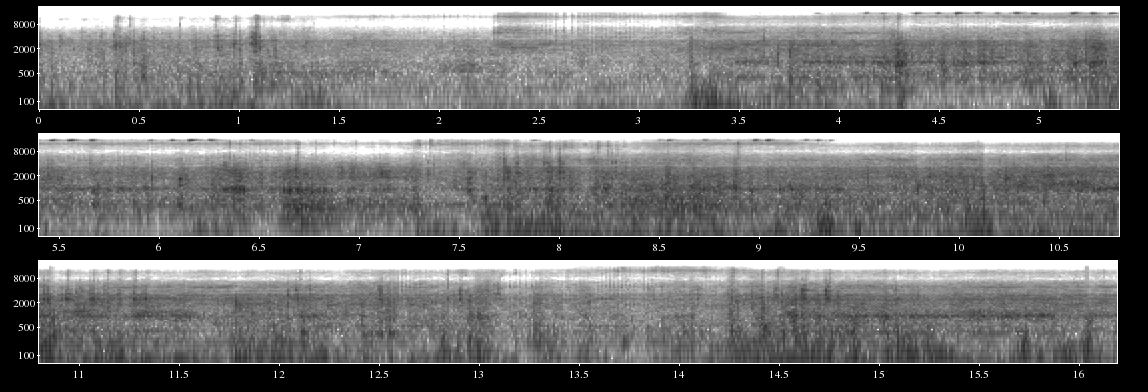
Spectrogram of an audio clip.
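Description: Mountain bike riding a rough trail: wind buffeting the microphone over tyre noise and the irregular rattling and knocking of the bike.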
